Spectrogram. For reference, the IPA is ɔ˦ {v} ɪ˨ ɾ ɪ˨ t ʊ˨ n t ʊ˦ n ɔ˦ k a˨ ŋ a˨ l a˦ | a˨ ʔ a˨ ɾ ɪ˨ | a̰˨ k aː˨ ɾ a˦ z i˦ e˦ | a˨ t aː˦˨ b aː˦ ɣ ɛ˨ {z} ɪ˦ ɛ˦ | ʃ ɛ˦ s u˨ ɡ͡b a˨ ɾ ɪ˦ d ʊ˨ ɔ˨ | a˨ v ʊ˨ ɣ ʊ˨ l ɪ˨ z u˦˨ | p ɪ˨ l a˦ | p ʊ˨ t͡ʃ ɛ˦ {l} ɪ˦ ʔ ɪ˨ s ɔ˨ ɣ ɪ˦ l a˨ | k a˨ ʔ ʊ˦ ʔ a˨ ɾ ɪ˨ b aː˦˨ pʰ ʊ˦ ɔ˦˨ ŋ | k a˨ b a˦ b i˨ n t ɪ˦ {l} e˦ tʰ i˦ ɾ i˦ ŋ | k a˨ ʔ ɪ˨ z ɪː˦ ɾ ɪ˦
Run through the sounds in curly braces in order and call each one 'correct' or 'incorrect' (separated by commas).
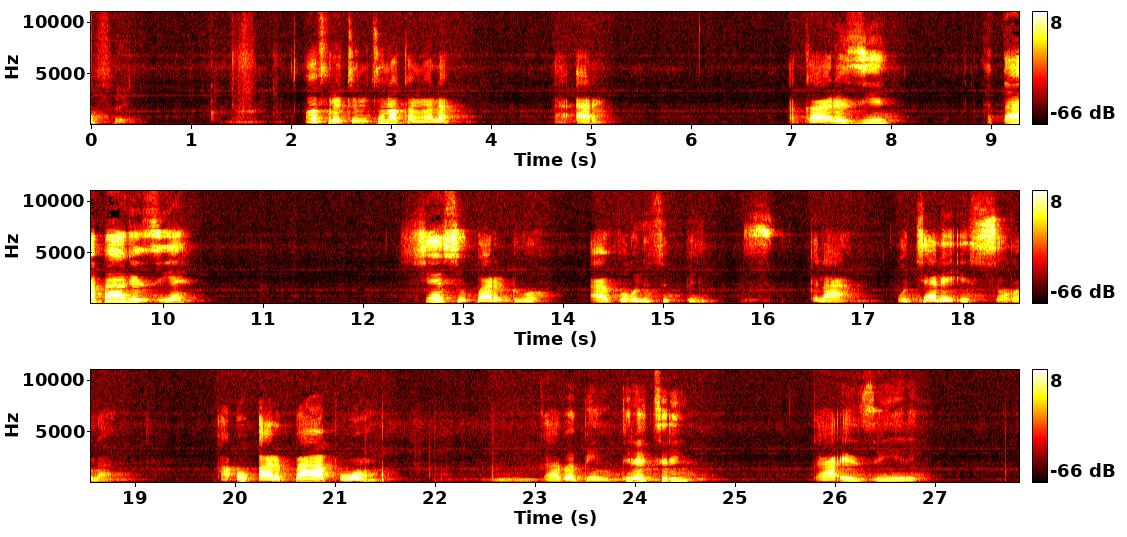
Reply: incorrect, correct, correct, incorrect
